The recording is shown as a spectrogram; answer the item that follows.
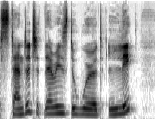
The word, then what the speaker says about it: laid: there is the word laid. Laid. I know what it looks like, but you need to pronounce it laid.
